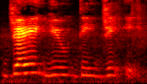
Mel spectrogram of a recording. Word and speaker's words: judge: Um, it is always gonna be pronounced as ch like a ch So judge, right? Judge, you have to think of the G as a ch.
